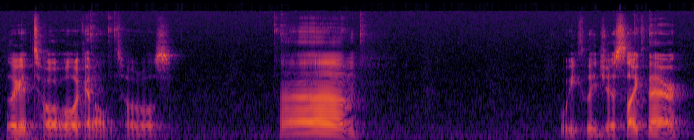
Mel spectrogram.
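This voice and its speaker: Casual male streamer, gravelly fry, congested nasal tone, loose unscripted chart talk. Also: low voice, fairly even intonation, takes it slowly. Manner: rambling, thinking aloud with many fillers. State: congested from a sinus infection. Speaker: crypto trading streamer.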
